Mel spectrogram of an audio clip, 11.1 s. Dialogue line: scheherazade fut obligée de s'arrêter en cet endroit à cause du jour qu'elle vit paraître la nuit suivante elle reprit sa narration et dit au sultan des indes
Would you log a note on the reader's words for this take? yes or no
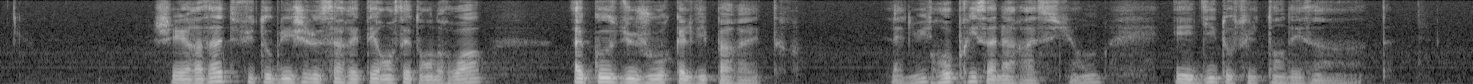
yes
